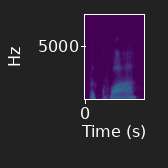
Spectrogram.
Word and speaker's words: LaCroix: Is that how you say it? LaCroix? LaCroix? – LaCroix.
